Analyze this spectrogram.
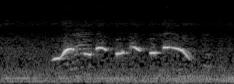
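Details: Samyong or garuwa (hwamei), the bird of 1001 voices, in song: a short series of clear, slurred whistles, each rising and falling, delivered in quick succession over a soft background hum.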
